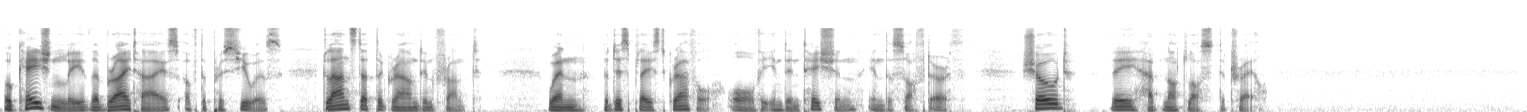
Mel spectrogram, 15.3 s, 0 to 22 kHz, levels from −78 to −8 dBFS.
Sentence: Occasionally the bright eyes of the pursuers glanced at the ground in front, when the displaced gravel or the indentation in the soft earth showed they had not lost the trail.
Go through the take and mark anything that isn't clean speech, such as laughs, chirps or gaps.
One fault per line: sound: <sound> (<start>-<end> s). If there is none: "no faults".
no faults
